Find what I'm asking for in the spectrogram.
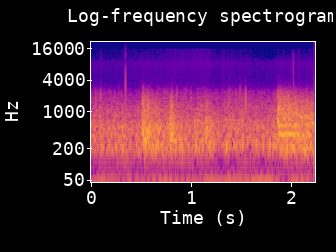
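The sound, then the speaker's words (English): An artillery shell bursts during a wartime beach landing. It comes through as broad, rough noise that surges suddenly louder twice over a constant roar. “Just simultaneously with that shell burst that you heard, we hit the beach.”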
